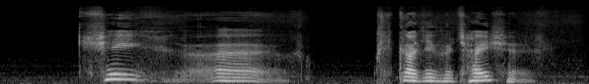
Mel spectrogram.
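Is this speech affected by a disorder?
Yes: facioscapulohumeral muscular dystrophy, facioscapulohumeral (FSHD); diagnosed about age 10.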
